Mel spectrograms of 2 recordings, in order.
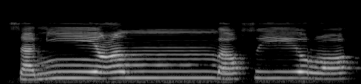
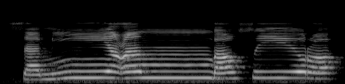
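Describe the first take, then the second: No difference in how they are said.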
